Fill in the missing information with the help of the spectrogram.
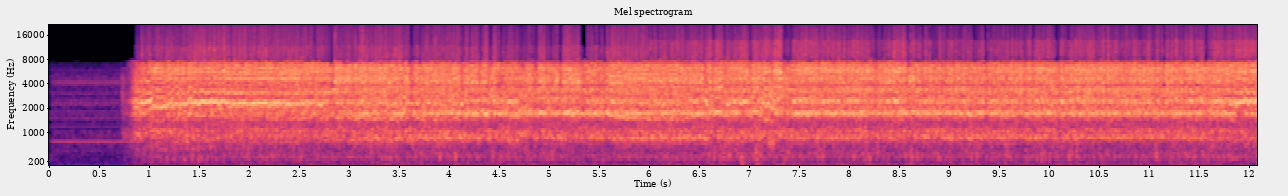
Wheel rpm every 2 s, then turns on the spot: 100, 200, 230, 230, 230, 230.
none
